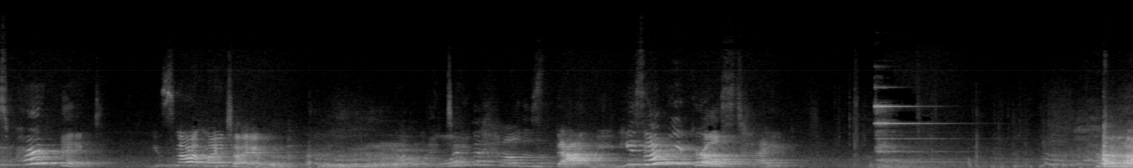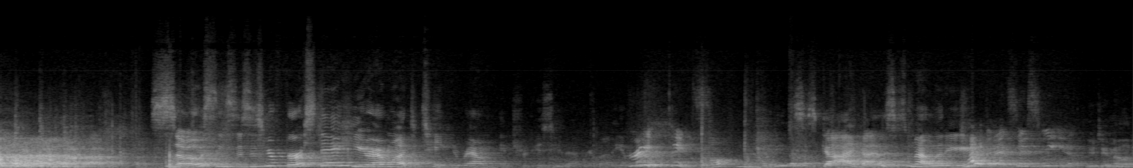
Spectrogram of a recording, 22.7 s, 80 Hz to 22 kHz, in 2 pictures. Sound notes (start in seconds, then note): 8.7 bell rings; 11.6 laughter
